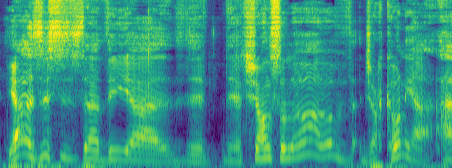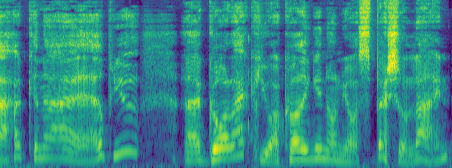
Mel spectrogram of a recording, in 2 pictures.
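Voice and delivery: put-on improvised French-accented chancellor. Chancellor of Draconia taking a special-line call, French accent. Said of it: "I'm going French again".

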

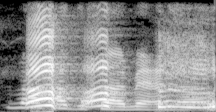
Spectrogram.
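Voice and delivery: loud laughing words; talking through laughter. Real, not acted. Joking about copyright. (كلام مع ضحك)

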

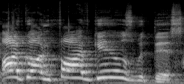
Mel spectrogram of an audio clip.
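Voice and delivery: high, loud imitation of bragging; retold loud boast. Cop boasting about his prank, loud and high mock brag.

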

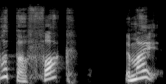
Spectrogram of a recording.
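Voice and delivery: high, startled disbelief; shocked outburst. Retold or imitated. Reacting to the tattoo artist, shocked and high. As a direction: jump up in pitch, freaked out. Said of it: "So I was just like".

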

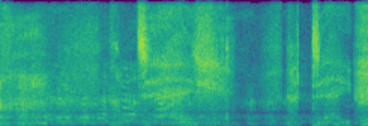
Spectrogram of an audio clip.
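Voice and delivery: mock outrage.

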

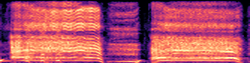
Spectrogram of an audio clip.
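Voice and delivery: long, very high mimicked shriek; mock screaming. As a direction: scream like a hysterical film character. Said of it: "she's just going".

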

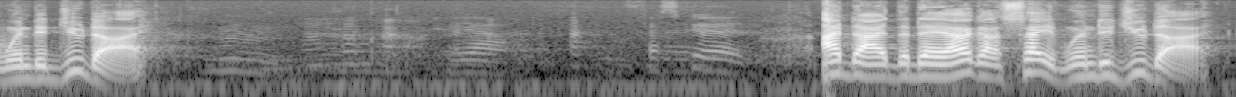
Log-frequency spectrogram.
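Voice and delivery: loud, high, driving sermon voice; fiery revival preacher; preaching at full force. Acted. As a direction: preach it hard to the room.

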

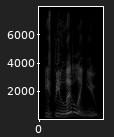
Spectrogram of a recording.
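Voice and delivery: usual speaking voice

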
